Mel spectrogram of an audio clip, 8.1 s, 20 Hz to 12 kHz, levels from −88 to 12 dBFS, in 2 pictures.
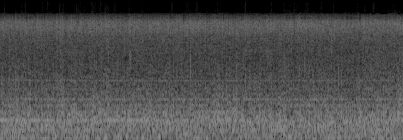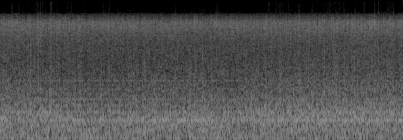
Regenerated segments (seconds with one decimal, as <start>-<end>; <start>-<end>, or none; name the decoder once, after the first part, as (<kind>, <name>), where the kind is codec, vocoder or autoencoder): none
